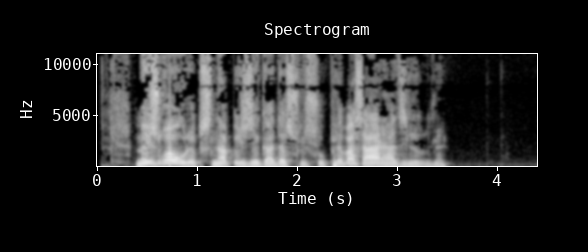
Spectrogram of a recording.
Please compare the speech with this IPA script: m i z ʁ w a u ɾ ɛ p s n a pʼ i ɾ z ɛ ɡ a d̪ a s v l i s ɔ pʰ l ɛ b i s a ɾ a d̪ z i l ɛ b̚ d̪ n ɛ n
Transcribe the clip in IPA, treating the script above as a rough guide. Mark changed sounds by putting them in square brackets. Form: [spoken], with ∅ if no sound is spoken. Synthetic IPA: m [ɛ] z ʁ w a u ɾ ɛ p s n a pʼ i ɾ z ɛ ɡ a d̪ a s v l i s [u] pʰ l ɛ b [a] s a ɾ a d̪ z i l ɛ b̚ d̪ n ɛ n

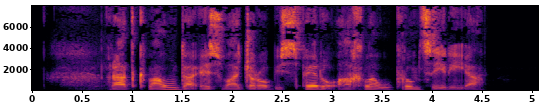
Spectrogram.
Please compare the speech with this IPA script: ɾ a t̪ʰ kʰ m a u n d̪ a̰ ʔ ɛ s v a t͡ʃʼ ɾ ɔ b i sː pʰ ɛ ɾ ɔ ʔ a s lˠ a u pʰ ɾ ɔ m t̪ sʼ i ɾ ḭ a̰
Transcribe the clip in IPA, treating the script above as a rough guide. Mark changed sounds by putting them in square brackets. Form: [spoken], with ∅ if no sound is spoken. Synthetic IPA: ɾ a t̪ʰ kʰ m a u n d̪ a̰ ʔ ɛ s v a t͡ʃʼ ɾ ɔ b i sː pʰ ɛ ɾ ɔ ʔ a [χ] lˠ a u pʰ ɾ ɔ m t̪ sʼ i ɾ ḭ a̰

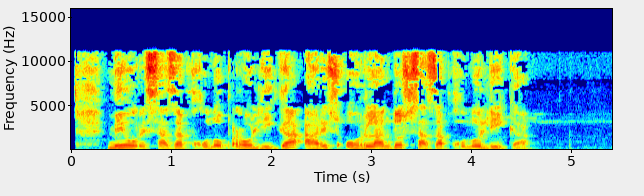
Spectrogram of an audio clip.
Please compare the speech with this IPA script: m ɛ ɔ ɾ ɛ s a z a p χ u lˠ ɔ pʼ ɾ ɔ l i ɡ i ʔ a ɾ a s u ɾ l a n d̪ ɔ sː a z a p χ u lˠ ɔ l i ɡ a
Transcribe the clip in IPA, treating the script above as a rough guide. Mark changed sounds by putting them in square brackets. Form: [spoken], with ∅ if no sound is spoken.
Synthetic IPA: m ɛ ɔ ɾ ɛ s a z a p χ u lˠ ɔ pʼ ɾ ɔ l i ɡ [a] ʔ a ɾ [i] s [ɔ] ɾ l a n d̪ ɔ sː a z a p χ u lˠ ɔ l i ɡ a

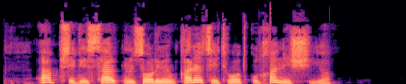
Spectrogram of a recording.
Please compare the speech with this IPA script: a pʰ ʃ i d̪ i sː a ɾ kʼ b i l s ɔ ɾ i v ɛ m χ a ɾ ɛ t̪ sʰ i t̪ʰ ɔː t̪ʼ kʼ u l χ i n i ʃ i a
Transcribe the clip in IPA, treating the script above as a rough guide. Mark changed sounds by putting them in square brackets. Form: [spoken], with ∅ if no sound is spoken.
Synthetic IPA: a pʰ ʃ i d̪ i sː a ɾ kʼ [m] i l s ɔ ɾ i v ɛ m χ a ɾ ɛ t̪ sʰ i t̪ʰ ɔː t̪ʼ kʼ u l χ [a] n i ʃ i a

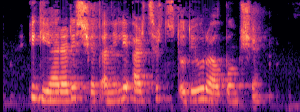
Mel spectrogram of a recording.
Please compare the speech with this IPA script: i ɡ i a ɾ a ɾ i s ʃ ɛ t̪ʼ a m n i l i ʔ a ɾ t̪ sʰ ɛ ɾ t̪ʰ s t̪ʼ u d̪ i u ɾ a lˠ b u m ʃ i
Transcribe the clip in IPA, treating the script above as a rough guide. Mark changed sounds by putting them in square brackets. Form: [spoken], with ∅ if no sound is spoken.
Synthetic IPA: i ɡ i a ɾ a ɾ i s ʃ ɛ t̪ʼ a [∅] n i l i ʔ a ɾ t̪ sʰ ɛ ɾ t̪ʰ s t̪ʼ u d̪ i u ɾ a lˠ b [ɔ] m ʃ i

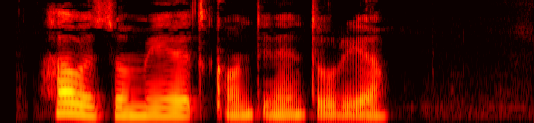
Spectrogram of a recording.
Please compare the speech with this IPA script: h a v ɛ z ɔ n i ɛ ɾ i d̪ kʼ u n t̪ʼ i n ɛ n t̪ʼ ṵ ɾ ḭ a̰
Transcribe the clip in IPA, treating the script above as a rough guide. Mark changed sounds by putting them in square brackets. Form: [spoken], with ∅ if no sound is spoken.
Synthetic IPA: h a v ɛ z ɔ [m] i ɛ ɾ [a] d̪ kʼ [ɔ] n t̪ʼ i n ɛ n t̪ʼ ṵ ɾ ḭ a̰

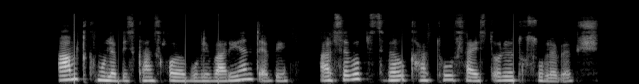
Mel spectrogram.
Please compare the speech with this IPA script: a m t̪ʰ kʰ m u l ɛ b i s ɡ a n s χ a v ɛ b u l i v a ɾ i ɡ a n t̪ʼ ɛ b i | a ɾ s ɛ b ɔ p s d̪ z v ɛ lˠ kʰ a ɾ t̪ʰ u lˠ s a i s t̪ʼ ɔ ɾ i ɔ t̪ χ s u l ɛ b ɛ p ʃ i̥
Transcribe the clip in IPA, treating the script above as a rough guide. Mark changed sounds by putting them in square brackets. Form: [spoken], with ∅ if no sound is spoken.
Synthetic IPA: a m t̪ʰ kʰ m u l ɛ b i s ɡ a n s χ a v ɛ b u l i v a ɾ i [∅] a n t̪ʼ ɛ b i | a ɾ s ɛ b ɔ p s d̪ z v ɛ lˠ kʰ a ɾ t̪ʰ u lˠ s a i s t̪ʼ ɔ ɾ i ɔ t̪ χ s u l ɛ b ɛ p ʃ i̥

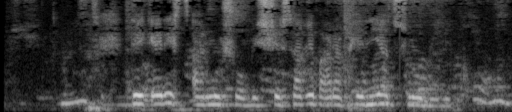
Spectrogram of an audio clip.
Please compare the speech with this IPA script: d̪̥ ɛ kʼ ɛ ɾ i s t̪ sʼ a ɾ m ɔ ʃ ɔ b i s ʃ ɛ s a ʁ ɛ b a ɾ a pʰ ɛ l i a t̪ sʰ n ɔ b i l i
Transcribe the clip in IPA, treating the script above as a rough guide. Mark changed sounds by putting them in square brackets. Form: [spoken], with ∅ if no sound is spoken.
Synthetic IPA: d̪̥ ɛ kʼ ɛ ɾ i s t̪ sʼ a ɾ m ɔ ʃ ɔ b i s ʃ ɛ s a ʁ ɛ b a ɾ a pʰ ɛ [ɾ] i a t̪ sʰ n ɔ b i l i

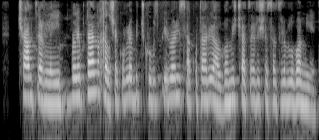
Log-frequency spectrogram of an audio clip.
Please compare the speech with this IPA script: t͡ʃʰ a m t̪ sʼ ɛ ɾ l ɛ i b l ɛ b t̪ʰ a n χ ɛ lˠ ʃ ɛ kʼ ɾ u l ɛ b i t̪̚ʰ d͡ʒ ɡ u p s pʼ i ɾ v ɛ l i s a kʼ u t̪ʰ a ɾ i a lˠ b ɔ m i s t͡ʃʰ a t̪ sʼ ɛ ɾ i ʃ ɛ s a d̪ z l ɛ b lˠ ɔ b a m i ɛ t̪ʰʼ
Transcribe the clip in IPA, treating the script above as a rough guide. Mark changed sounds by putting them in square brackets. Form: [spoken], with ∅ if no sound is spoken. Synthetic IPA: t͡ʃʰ a m t̪ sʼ ɛ ɾ l ɛ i b l ɛ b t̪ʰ a n χ ɛ lˠ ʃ ɛ kʼ ɾ u l ɛ b i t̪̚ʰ d͡ʒ ɡ u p s pʼ i ɾ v ɛ l i s a kʼ u t̪ʰ a ɾ i a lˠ b ɔ m i s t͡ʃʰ a t̪ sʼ ɛ ɾ i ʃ ɛ s a d̪ z l ɛ b lˠ ɔ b a m i ɛ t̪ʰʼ

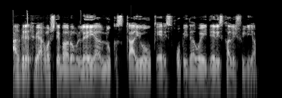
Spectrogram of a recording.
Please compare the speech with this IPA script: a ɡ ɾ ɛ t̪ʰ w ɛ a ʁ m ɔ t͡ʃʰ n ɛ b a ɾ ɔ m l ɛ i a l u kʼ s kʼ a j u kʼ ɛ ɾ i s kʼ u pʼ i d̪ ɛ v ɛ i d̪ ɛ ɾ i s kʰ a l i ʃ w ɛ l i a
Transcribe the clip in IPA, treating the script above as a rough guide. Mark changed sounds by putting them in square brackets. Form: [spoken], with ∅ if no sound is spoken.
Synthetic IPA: a ɡ ɾ ɛ t̪ʰ w ɛ a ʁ m ɔ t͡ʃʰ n ɛ b a ɾ ɔ m l ɛ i a l u kʼ s kʼ a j [ɔ] kʼ ɛ ɾ i s [qʼ] u pʼ i d̪ [a] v ɛ i d̪ ɛ ɾ i s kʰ a l i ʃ w [i] l i a

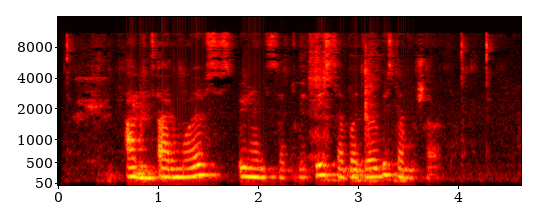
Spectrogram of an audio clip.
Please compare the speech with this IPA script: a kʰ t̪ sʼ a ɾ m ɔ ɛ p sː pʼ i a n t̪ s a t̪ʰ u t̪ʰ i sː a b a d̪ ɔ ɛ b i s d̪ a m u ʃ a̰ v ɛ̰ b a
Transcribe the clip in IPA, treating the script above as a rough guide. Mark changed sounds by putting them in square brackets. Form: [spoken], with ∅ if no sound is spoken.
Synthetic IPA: a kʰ t̪ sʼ a ɾ m ɔ ɛ p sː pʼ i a n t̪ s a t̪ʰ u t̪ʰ i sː a b a d̪ ɔ ɛ b i s d̪ a m u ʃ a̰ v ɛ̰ b a

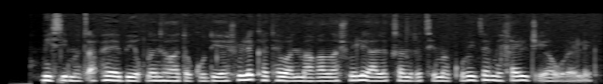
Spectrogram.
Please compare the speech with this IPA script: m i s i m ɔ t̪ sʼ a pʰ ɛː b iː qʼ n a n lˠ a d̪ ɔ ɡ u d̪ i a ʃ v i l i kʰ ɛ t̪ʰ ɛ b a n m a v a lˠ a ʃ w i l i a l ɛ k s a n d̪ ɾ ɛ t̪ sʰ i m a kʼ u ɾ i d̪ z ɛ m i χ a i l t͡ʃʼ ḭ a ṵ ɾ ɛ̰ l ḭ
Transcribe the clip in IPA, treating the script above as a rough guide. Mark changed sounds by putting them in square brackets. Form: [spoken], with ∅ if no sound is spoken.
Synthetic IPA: m i s i m ɔ t̪ sʼ a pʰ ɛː b iː qʼ n [ɛ] n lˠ a d̪ ɔ ɡ u d̪ i a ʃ [w] i l i kʰ ɛ t̪ʰ ɛ [v] a n m a [ʁ] a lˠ a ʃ w i l i a l ɛ k s a n d̪ ɾ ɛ t̪ sʰ i m a kʼ u ɾ i d̪ z ɛ m i χ a i l t͡ʃʼ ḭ a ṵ ɾ ɛ̰ l ḭ

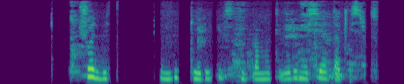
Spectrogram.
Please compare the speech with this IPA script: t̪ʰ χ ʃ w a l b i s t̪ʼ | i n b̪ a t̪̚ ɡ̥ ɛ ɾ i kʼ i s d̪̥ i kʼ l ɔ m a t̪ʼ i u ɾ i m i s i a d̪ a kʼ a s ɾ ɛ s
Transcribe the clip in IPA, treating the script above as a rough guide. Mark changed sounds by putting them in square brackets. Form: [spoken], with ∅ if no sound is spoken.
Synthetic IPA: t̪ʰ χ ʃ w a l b i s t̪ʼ | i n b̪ [i] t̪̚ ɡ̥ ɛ ɾ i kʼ i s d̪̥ i [pʼ] l ɔ m a t̪ʼ i u ɾ i m i s i a d̪ a kʼ [i] s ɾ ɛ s

